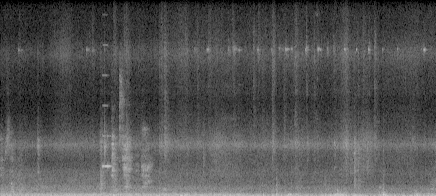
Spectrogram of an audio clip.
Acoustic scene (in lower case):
bus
